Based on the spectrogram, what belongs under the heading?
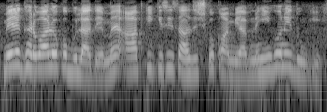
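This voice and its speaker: A woman's voice: high voice, a little hiss or hum, natural voice. A woman voicing a panicked young bride who screams and pleads in terror. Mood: frantic.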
